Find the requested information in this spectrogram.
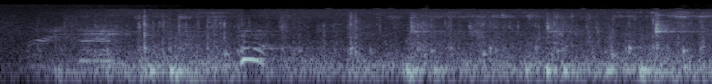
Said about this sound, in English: And there was the horse-drawn caisson with the flag, with the full military band.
